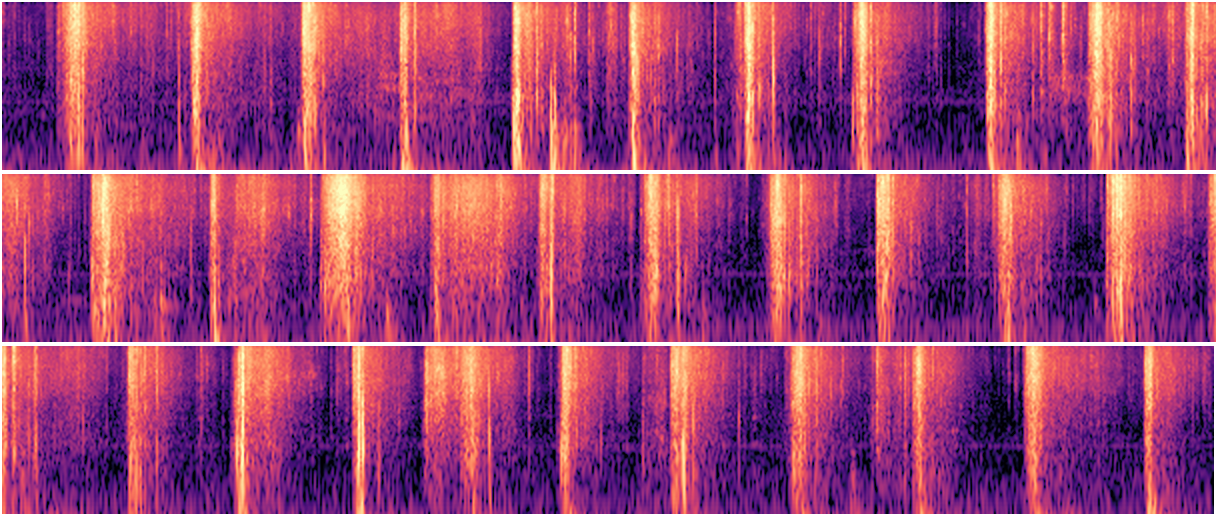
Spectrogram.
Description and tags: Stomping through the forest. Breaking snapping twigs. rustling leaves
